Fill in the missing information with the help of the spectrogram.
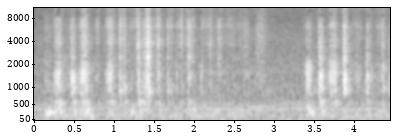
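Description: A wooden stylus scratches the upper right leaves into the black coating of a scratch-art card in a spiral book. Quick, uneven bursts of bright, raspy rubbing strokes fade into a quieter, softer scrape mid-clip, then return in another flurry of short scratches.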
